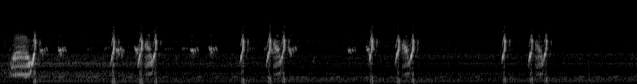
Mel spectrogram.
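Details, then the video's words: Quail calling at night, a deep-voiced call used for hunting, in quick clipped triplets of sharp liquid notes about once a second, with faint soft chirps between the phrases. "بٹیر کی کیسٹ رات والی Sound of Quails Batair ki boli"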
